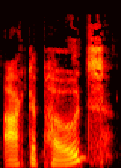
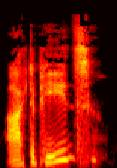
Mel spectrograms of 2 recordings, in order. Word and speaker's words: octopodes: It's octopuses, octopi, and the word that I always said was octopodes, which is one of the accepted words, except that apparently I've been pronouncing it wrong. And they're saying the pronunciation more appropriately rhymes with the phrase "don't say please." So it would be octopedes.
